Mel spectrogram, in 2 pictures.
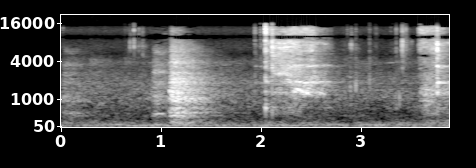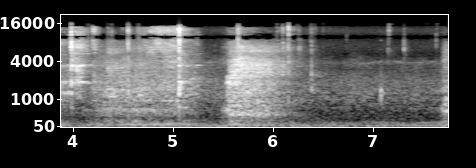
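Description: Small wire-mesh strainer scooping boiled fusilli out of a pot of water: water splashing and draining back through the mesh in about four bursts, with light metal clinks against the pot.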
